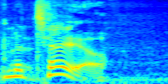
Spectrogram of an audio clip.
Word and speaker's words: Matteo: It's Matteo.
